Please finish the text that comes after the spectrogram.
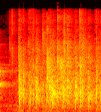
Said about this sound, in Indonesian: ya tepuk tangan untuk Akbar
